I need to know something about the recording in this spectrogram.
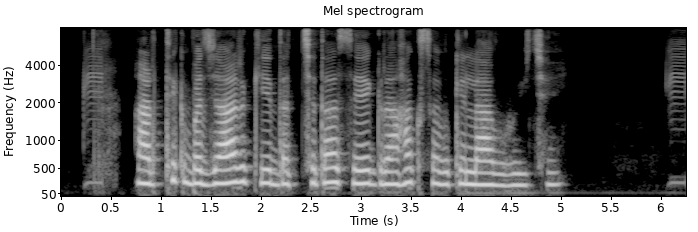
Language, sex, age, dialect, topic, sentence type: Magahi, female, 25-30, Western, banking, statement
